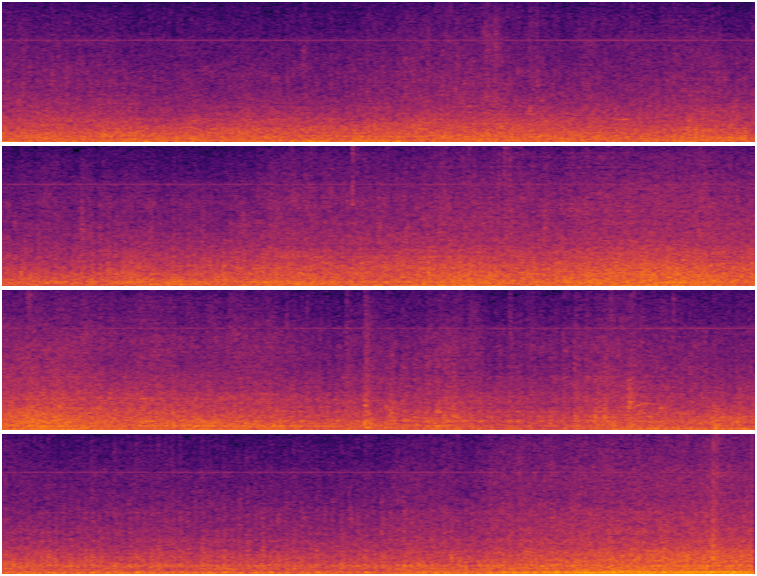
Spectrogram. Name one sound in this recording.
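An old lorry engine rumbles at low speed.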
